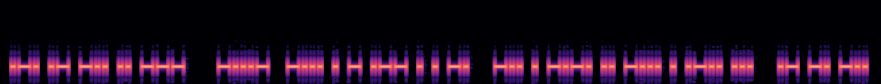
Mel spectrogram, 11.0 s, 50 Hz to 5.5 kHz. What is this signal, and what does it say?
Morse code, heard as a keyed tone, about 25 wpm, 600 Hz. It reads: RADIO <BT> BETWEEN DECIBELS AND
